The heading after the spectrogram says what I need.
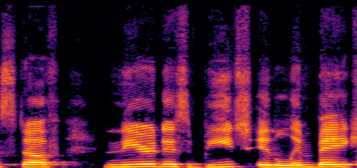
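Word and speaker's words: Limbe: near this beach in limbay cameroon which is my mom's hometown limbae cameroon it's spelled like l-i-m-b-e if you guys like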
